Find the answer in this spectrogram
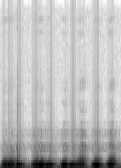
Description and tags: Sounds of electronic toys recorded with a condenser microphone and magnetic pickup suitable for lofi looping.
Perhaps I missed the DC offset on the tubas.
electronic, lofi, loop, loops, toy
